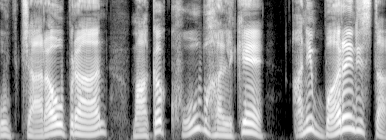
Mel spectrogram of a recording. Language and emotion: Goan Konkani, happy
